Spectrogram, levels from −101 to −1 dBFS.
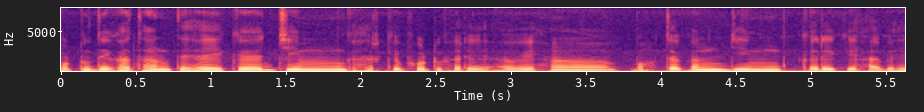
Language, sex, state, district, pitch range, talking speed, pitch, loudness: Chhattisgarhi, male, Chhattisgarh, Rajnandgaon, 145-155 Hz, 200 wpm, 150 Hz, -14 LUFS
